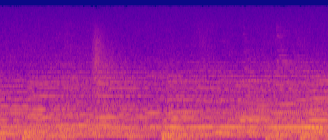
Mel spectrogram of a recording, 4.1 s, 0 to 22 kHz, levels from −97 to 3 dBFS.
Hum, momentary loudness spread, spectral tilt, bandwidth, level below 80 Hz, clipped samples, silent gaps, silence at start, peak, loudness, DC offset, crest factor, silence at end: none; 5 LU; -7 dB/octave; 18 kHz; -46 dBFS; under 0.1%; none; 0 s; -16 dBFS; -31 LUFS; under 0.1%; 14 dB; 0 s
